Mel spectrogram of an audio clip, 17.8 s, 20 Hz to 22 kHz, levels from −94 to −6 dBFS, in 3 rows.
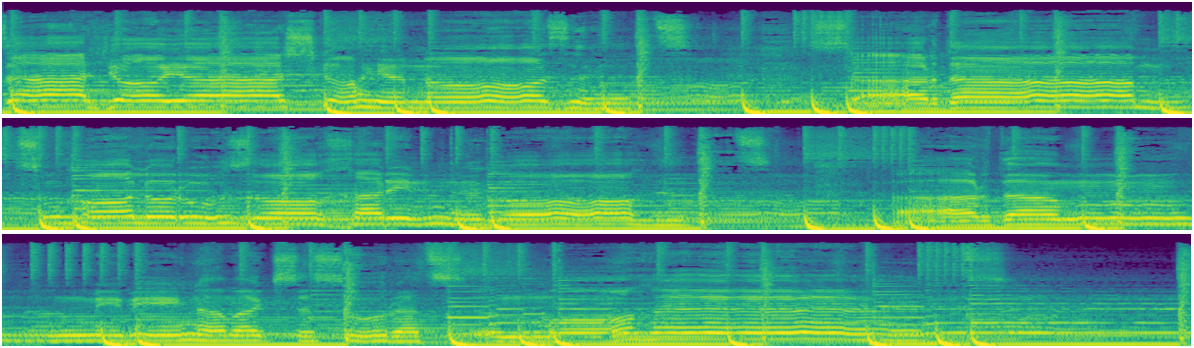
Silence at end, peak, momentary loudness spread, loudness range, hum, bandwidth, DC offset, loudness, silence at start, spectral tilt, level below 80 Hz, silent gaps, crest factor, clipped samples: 0 s; 0 dBFS; 5 LU; 2 LU; none; 17 kHz; under 0.1%; -11 LUFS; 0 s; -5.5 dB/octave; -16 dBFS; none; 10 dB; under 0.1%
